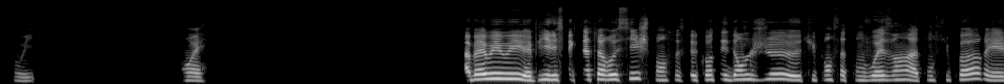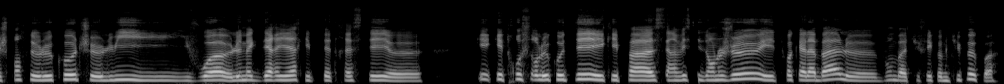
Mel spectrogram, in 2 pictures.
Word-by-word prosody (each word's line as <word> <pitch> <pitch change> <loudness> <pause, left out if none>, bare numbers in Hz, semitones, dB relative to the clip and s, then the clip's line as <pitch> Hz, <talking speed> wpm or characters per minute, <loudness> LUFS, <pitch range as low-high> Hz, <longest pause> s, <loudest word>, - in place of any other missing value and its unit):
Oui. 165 -2 -13 1.5
Ouais. 180 -2 -4 2.6
Ah 195 - +3
bah 235 +2 +8
oui, 265 +1 +9
oui 255 -2 +7
et 190 - +6
puis, 220 +4 +2
les 215 - +4
spectateurs 225 +1 +1
aussi, 230 +5 +3
je - - -3
pense. 200 -2 -6
Parce 210 -4 -10
que 210 - -1
quand 220 +2 -1
tu 225 0 -4
es - - -3
dans 220 +2 +1
le 230 0 0
jeu, 230 0 +2
heu, - - -4
tu 205 - -11
penses 215 +2 -7
à 205 - -2
ton 195 -1 -9
voisin, 205 +2 0
à 185 -4 +2
ton 200 +2 -12
support 225 +7 -1
et 185 -3 0
je 185 - -11
pense 215 -1 -8
que 210 - -2
le 195 +1 +2
coach, 225 +1 -1
lui, 195 +2 0 0.6
il 175 - -10
voit 195 +2 +2
le 185 - -1
mec 200 -3 -3
derrière 200 +1 +1
qui 190 - -10
est - - -10
peut-être 185 +2 -8
resté 195 0 -3
heu, 160 0 -4 0.5
qui 240 - -7
est 225 - -7
qui 235 - -7
est 230 - 0
trop 240 +4 -4
sur 215 -2 -4
le 210 +1 +2
côté 225 +1 +2
et 205 - +1
qui 205 - -6
est - - -1
pas 200 -1 +3
assez 195 +1 0
investi 200 +2 -6
dans 195 0 -4
le 205 - -2
jeu 245 +5 +1
et 195 -3 -1
toi 210 +4 -7
qui 205 - -10
a - - +3
la 195 - +2
balle, 220 +4 +1
heu, 170 -3 -5
bon, 195 +6 -12 0.2
tu 180 - -22
fais 195 - -8
comme 180 -2 -7
tu 205 - -12
peux, 235 +1 -1
quoi. 205 - -8
205 Hz, 235 wpm, -23 LUFS, 190-225 Hz, 2.6 s, oui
